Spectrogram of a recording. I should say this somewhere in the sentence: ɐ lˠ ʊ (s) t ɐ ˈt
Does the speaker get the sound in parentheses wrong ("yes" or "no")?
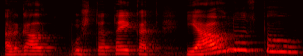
yes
